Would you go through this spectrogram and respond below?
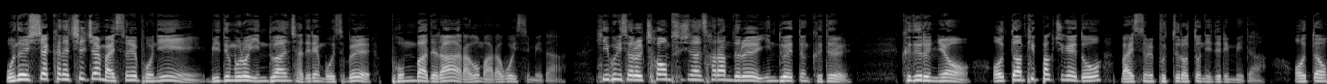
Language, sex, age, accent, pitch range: Korean, male, 30-49, native, 140-185 Hz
